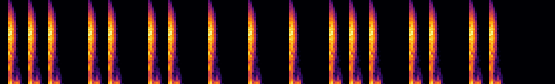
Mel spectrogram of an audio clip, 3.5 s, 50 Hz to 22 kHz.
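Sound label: Closed HH 2, closed hi hat; hydrogen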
